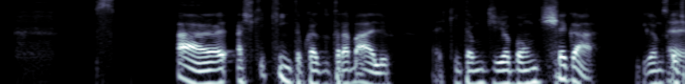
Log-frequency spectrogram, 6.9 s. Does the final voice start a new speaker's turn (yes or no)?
yes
